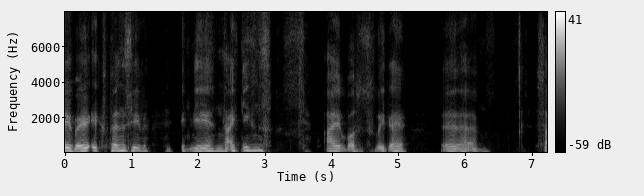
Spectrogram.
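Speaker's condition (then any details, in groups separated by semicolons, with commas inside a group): Cerebral palsy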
